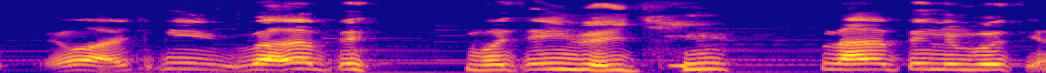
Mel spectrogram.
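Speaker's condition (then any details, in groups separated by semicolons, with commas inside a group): Cerebral palsy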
